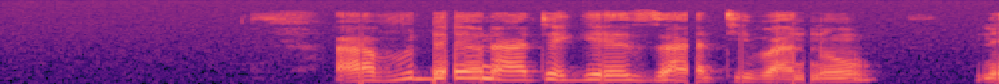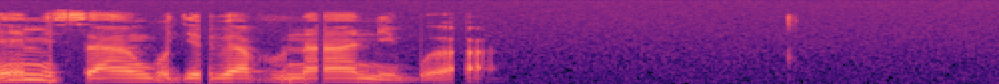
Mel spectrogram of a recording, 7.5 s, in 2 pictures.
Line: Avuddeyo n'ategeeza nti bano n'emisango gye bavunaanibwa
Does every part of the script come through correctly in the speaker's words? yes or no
yes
